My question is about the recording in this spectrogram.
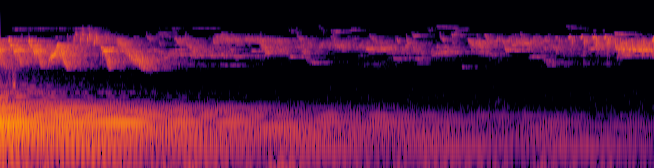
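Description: Small birds chirping in quick, overlapping calls, over a held low musical note that fades away.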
